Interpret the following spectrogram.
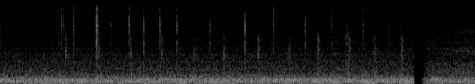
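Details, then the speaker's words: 1976 Honda CB550 chopper parked 48 years, spark plugs out, starter jumped directly from a battery: quick light clicks every fraction of a second with no cranking; battery too flat, starter works once a jump box is connected. "So the easy thing to do is make sure your battery has enough juice."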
